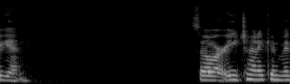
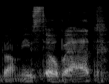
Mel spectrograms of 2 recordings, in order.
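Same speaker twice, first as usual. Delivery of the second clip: mock crying; 10 semitones lower, 6 dB quieter, slower than usual. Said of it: "I'm gonna cry about".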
